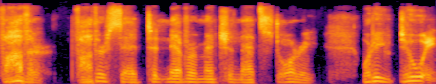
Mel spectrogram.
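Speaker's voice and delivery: muttered under breath. Telling a campfire story, voicing young Micah warning Amphis: said under her breath. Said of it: "under her breath, she says that".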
